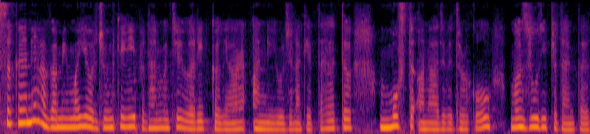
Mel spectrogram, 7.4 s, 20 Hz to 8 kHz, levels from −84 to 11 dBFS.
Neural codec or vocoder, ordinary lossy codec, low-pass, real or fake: codec, 16 kHz, 1.1 kbps, Voila-Tokenizer; none; none; fake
